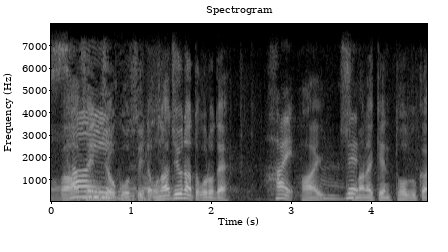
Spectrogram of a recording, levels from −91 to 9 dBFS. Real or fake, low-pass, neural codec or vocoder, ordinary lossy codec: real; 7.2 kHz; none; Opus, 32 kbps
